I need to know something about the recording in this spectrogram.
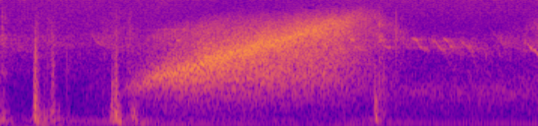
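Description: A quick rising whoosh sweeps past as a bird darts away.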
